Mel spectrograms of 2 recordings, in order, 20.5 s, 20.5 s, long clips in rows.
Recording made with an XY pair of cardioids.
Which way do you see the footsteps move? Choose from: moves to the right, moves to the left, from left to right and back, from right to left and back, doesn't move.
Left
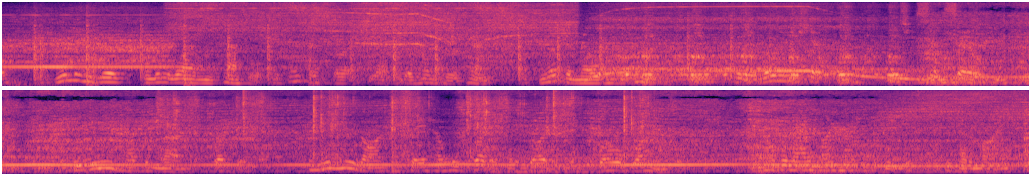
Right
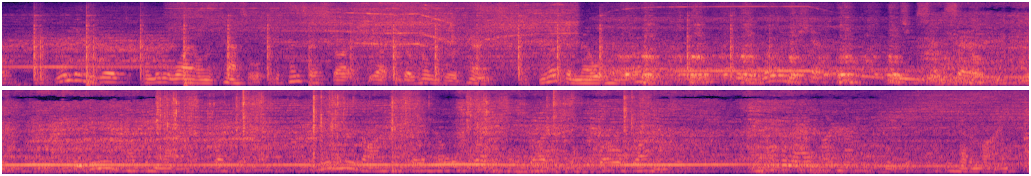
moves to the left.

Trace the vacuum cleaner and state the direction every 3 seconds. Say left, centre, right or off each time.
left, left, left, centre, right, centre, left.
